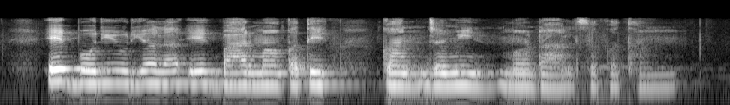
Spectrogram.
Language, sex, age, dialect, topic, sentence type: Chhattisgarhi, female, 18-24, Western/Budati/Khatahi, agriculture, question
